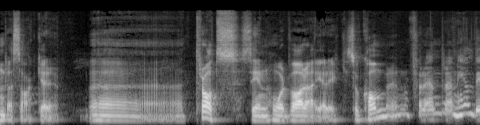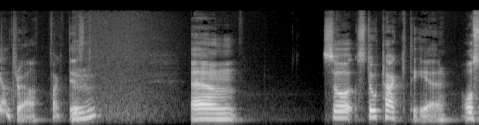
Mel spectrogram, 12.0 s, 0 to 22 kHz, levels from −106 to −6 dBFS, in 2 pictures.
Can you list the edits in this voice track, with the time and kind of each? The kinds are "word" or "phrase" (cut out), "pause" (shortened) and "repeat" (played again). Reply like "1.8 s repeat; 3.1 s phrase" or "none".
none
